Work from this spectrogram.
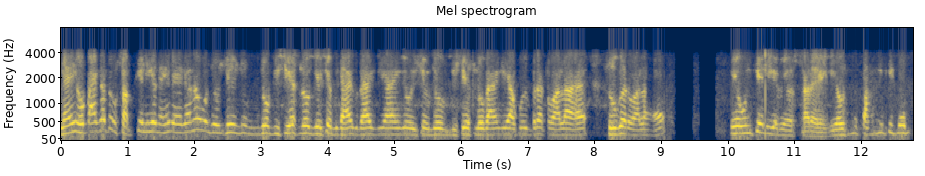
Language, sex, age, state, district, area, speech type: Hindi, male, 45-60, Uttar Pradesh, Azamgarh, rural, conversation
